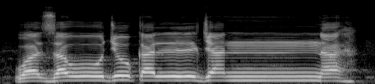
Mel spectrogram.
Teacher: गोलता पे जब भी हम रुकेंगे, वक़फ़ करेंगे तो वो गोलता हा में कन्वर्ट हो जाती है, तो यह हा बन जाएगी।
